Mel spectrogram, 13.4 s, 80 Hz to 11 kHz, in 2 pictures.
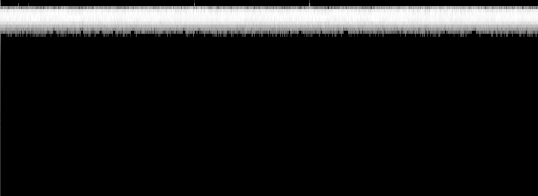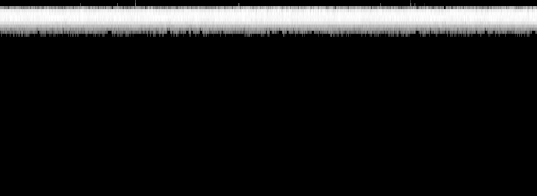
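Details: Katydid from a 2020 National Institute of Biological Resources insect-sound collection, giving an unbroken, even, high-pitched buzzing trill that holds steady without pauses throughout, with no other sounds heard.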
